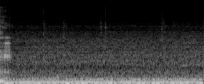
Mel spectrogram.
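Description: Steady low drone of a Volvo 240 wagon's engine and exhaust heard inside the cabin while driving; the car has an exhaust leak awaiting repair.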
